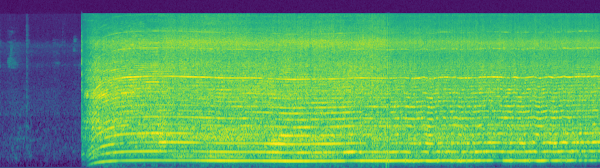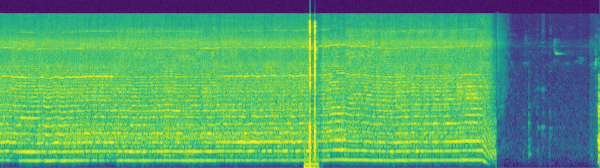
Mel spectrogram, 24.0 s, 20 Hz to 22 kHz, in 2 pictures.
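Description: Multilaser 240 W electric orbital sander switched on about two seconds in, spinning up and then running with a steady hum as it sands a rough wooden board. It is switched off and winds down near the end. A single sharp knock, the loudest sound here, comes about two-thirds of the way through.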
